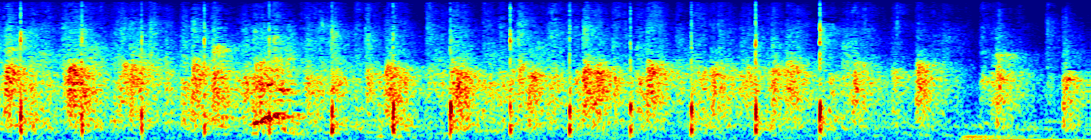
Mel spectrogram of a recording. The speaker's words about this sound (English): Let's give Mr. Ferraris a round of applause.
